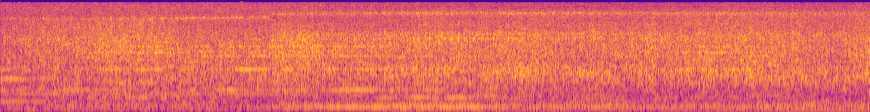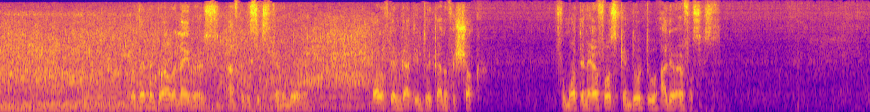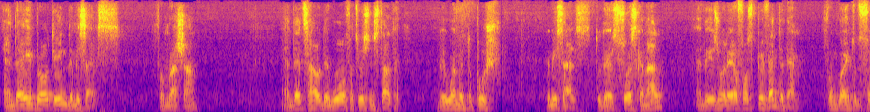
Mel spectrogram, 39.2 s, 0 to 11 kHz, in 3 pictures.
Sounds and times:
Aircraft: 0.0 - 19.5
Speech: 15.0 - 17.7, 18.6 - 20.4, 21.4 - 23.9, 26.1 - 29.1, 30.3 - 33.6, 34.3 - 39.1.

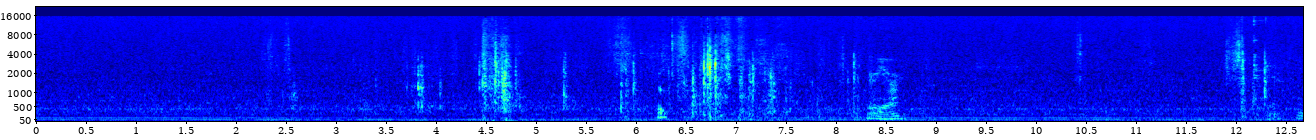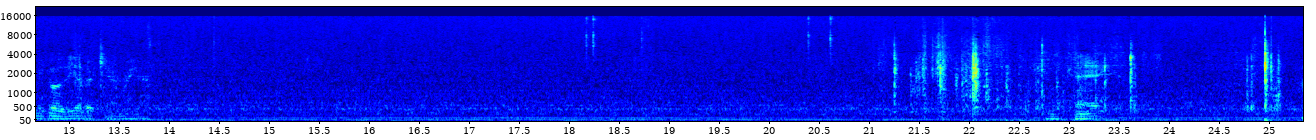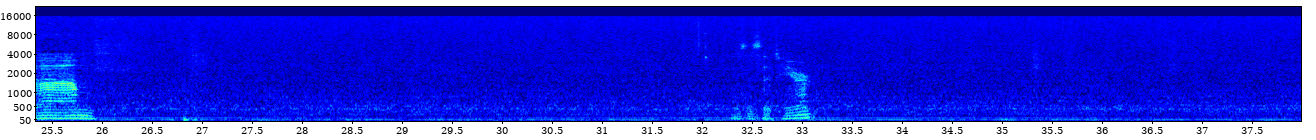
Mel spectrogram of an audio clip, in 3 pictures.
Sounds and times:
Inside, small room: 0.0 - 37.9
Speech: 8.2 - 8.7, 12.2 - 13.9, 22.8 - 23.6, 25.3 - 26.0, 32.3 - 33.2.

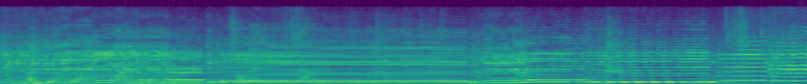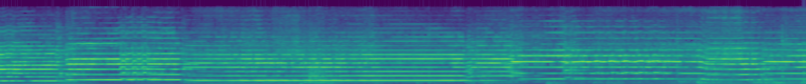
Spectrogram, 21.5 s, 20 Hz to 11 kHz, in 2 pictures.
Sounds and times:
Music: 0.0 - 21.5
Speech: 0.2 - 5.4.

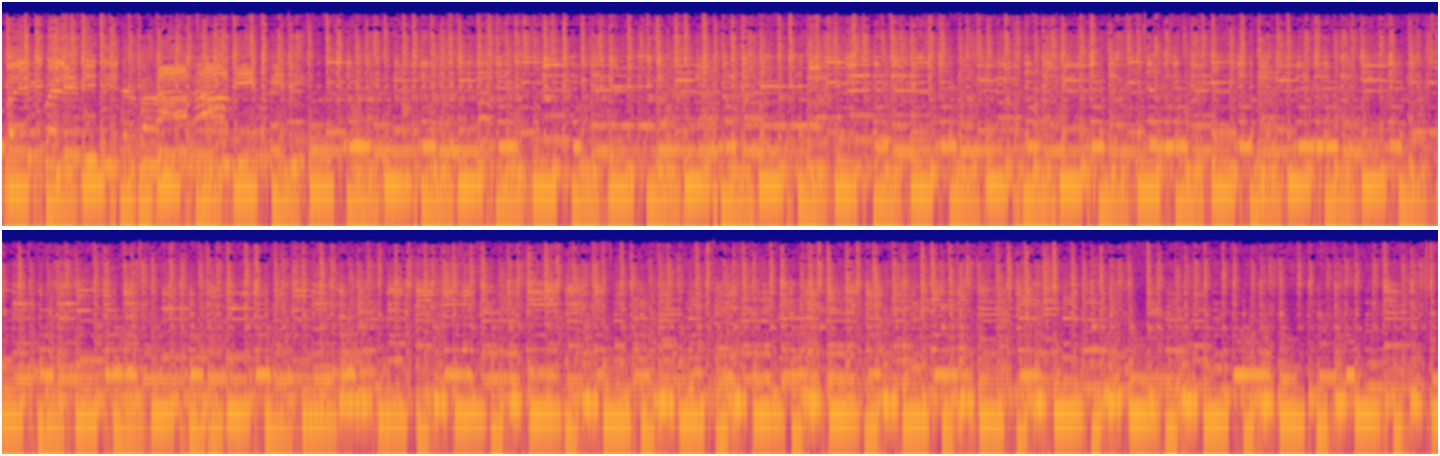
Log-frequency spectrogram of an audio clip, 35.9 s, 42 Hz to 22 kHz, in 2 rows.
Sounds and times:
Salsa music: 0.0 - 35.9.

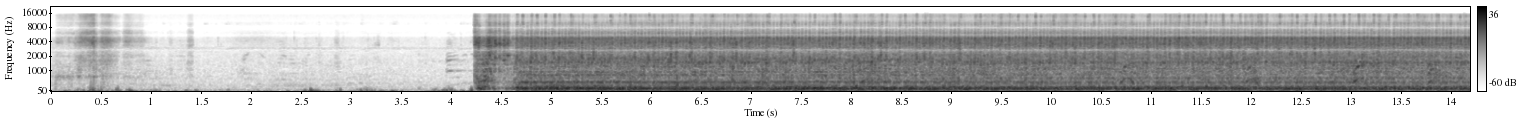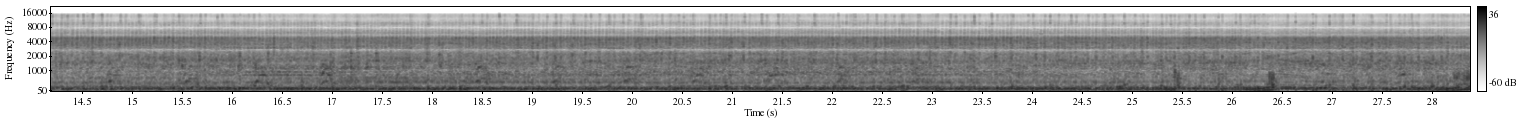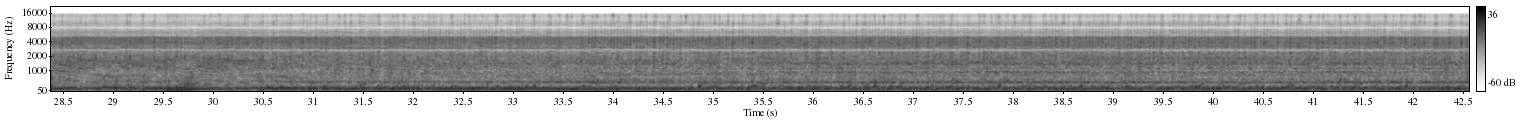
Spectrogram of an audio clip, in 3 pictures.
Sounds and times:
Motorboat, speedboat: 4.6 - 42.5.

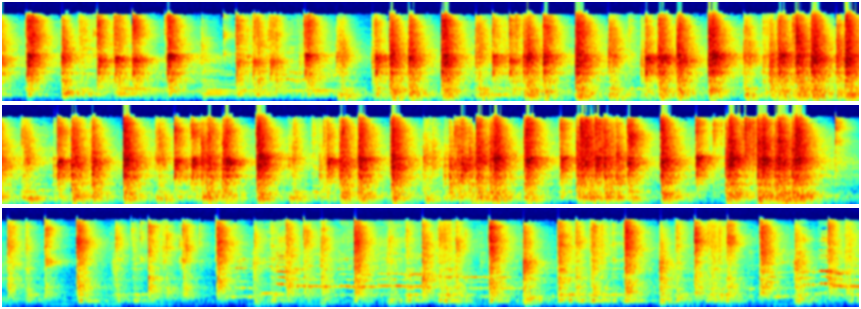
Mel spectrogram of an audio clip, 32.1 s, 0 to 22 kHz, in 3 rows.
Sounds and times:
Thump, thud: 19.8 - 21.1.

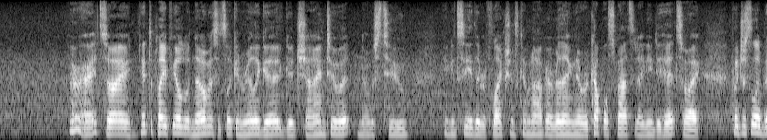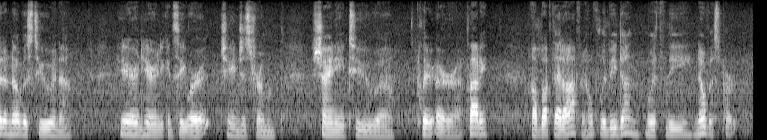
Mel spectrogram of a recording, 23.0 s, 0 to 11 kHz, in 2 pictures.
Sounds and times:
Speech: 1.0 - 22.8.

